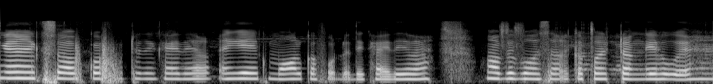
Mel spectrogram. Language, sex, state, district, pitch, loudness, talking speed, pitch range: Hindi, female, Bihar, Vaishali, 255 Hz, -14 LUFS, 220 wpm, 245-265 Hz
